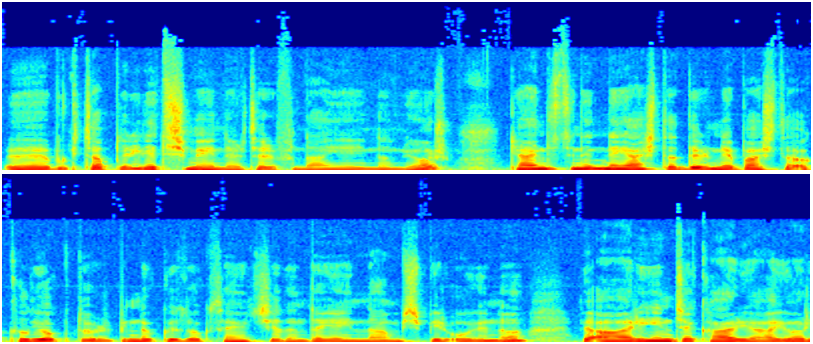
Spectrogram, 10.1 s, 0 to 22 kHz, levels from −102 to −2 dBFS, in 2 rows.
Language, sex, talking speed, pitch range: Turkish, female, 135 wpm, 195-240 Hz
